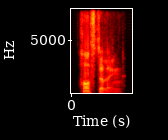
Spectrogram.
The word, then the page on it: Hostelling: British English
